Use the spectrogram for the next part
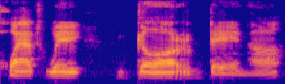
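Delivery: gardena with a hard G, slow; What we gardena as Old English, G as a stop. Shown as a demonstration. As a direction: draw out gardena after a hard G. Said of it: "that's a so-called hard G".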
